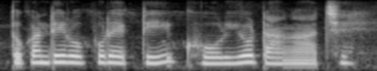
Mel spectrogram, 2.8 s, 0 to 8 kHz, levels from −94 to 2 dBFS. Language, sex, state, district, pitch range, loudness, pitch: Bengali, female, West Bengal, Alipurduar, 220-250 Hz, -16 LUFS, 235 Hz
